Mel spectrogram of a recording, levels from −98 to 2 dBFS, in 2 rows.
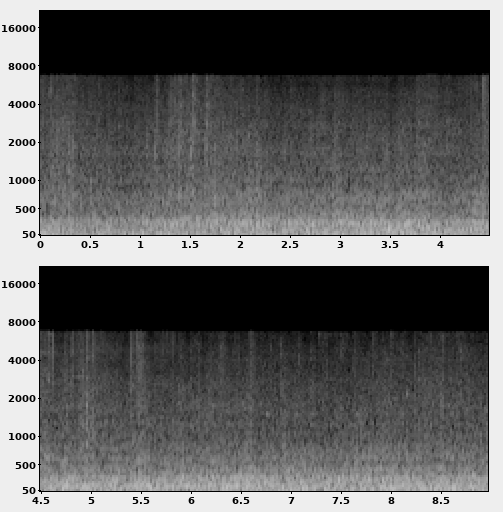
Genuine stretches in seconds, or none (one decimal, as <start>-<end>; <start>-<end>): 0.0-2.6; 6.7-9.0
